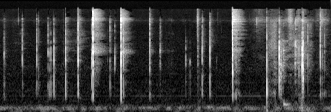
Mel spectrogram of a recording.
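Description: Irregular light clicks and taps, a few to the second, over a low steady hum.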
